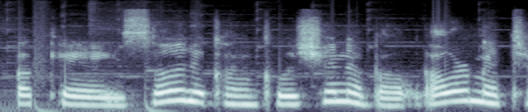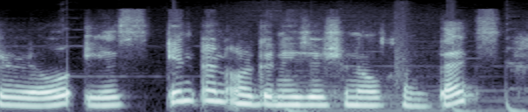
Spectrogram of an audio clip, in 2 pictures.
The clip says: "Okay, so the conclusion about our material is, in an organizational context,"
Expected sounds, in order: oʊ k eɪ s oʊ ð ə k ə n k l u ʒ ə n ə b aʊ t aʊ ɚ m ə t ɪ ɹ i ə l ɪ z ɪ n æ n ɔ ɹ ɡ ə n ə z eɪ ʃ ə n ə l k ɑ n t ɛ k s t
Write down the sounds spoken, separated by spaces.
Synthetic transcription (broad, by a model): oʊ k eɪ s oʊ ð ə k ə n k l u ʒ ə n ə b aʊ t aʊ ɚ m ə t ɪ ɹ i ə l ɪ z ɪ n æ n ɔ ɹ ɡ ə n ə z eɪ ʃ ə n ə l k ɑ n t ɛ k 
